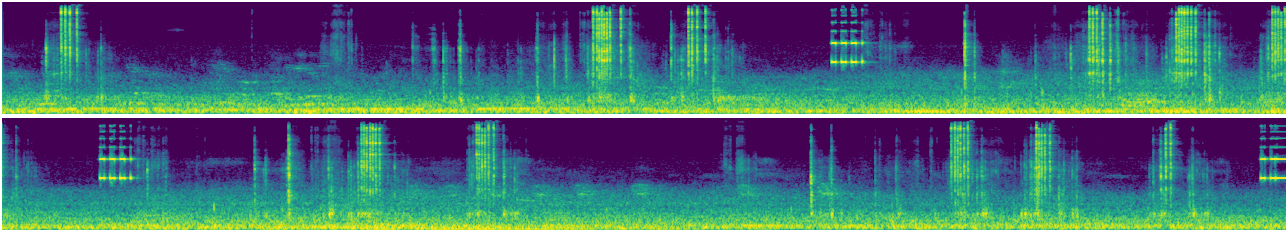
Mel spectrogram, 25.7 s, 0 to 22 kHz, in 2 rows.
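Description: A torque wrench tightens bolts on a Mercedes CLS 55 AMG engine, giving scattered quiet ratcheting clicks in short bursts against a faint, near-silent workshop background.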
